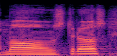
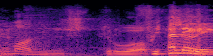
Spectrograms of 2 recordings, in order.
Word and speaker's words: monstruo: Pero dice monstruo. ¿Sabes qué lindo en tu familia cuando vos digas esto es un monstruo? ¿Qué te pasó? Dijiste monstruo.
